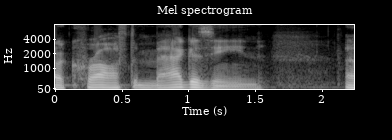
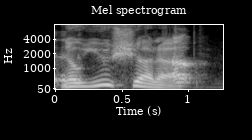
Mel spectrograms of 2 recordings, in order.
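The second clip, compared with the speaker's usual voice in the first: mock shout; 8 semitones higher, 7 dB louder than usual. Real, not acted. Friends trading mock insults.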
